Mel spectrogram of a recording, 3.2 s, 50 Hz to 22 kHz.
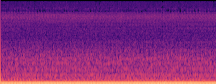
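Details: Warm Mazda 13B rotary with Racing Beat intake and FiTech EFI in an 80-year-old Willys Jeep, O2 sensor unplugged; smooth, steady low hum with even pulse, no surging or stumbling, normal warm idle.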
